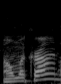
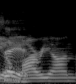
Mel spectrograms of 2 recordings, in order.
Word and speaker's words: Omicron: First of all, how do you pronounce the new COVID variant? The one that's floating around as of recording this. – Omicron? – Okay. Wow. That's correct.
